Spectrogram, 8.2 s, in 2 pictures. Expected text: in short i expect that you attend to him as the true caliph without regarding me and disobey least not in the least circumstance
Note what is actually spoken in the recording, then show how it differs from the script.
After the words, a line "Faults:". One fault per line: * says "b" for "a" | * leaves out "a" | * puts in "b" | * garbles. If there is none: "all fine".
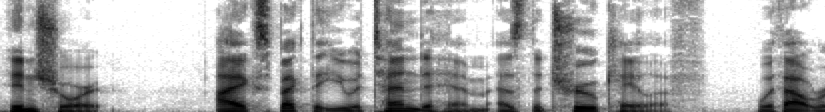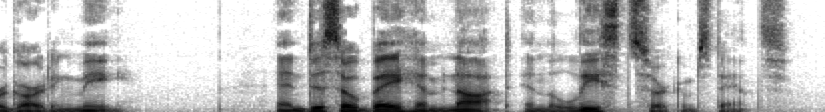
in short i expect that you attend to him as the true caliph without regarding me and disobey him not in the least circumstance
Faults:
* says "him" for "least"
